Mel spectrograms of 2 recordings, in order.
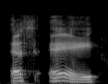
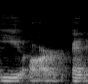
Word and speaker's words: Sarna: Yeah, SARNA. And I'm going to add it right there in the chat. Oh, I may have said Erna. Yeah, Sarna.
